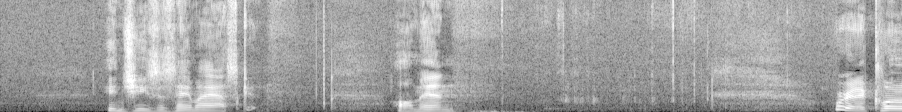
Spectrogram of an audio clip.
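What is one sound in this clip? A man speaks slowly and deliberately into a microphone in a large room.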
